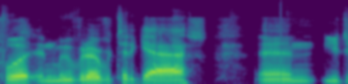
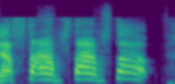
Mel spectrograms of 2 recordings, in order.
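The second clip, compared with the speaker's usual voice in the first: mock loud hollering, very high-pitched; 14 semitones higher than usual. Retelling telling a new driver to stop: imitating hollering. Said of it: "now I'm hollering at him".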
